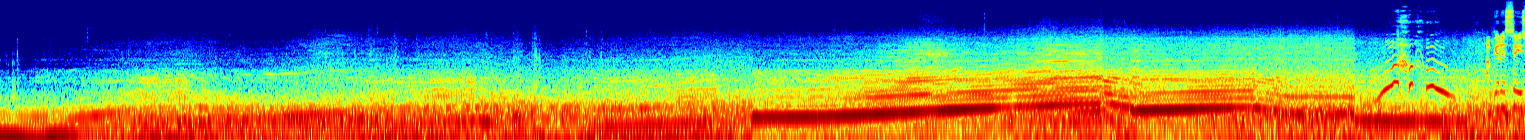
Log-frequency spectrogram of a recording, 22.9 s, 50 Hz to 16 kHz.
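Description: A Honda K24 engine revs hard and close, its note climbing in several sustained pulls as it sweeps through VTEC crossover, loud and continuous throughout.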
